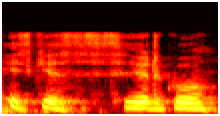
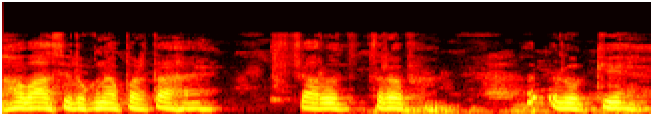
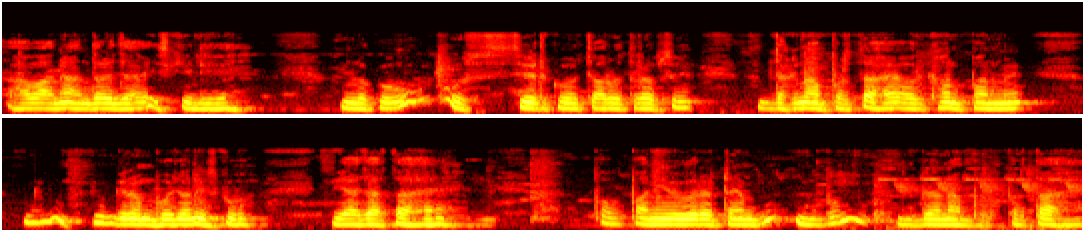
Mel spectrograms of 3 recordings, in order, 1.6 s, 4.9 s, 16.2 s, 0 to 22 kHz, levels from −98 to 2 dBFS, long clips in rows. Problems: constant background noise, continuous background conversations, low volume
